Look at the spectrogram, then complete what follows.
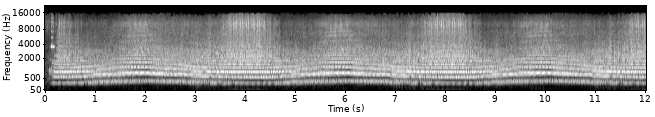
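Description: Kockum Sonics KTG 10 electronic siren sounding the Swiss "general alarm" test signal: a loud wail that switches on abruptly and rises and falls in pitch about once every four seconds.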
